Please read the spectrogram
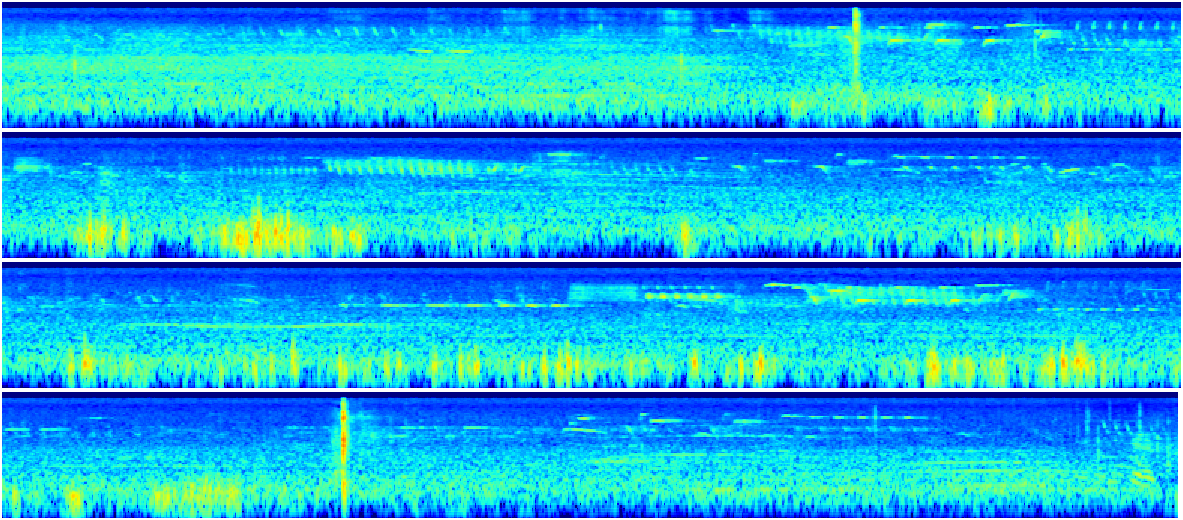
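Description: Outdoor ambience of birds chirping and calling in short phrases, over a steady background hiss. Irregular low rumbling bumps come and go on the microphone from about eight seconds in, and a single sharp click, the loudest sound, comes near the end.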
